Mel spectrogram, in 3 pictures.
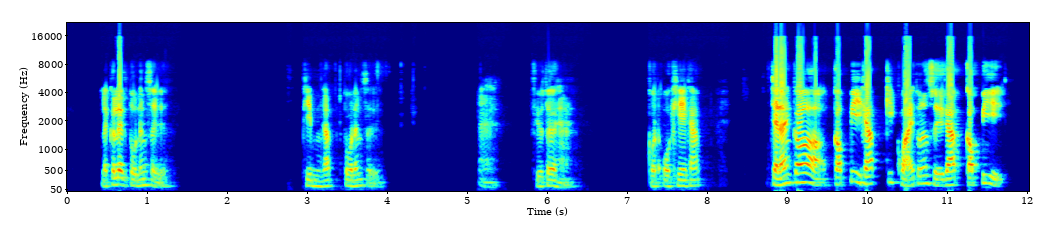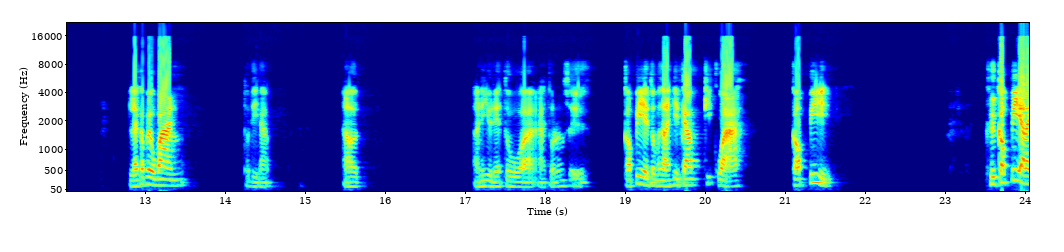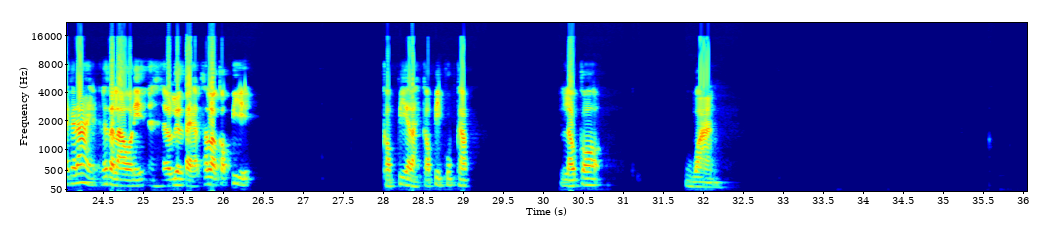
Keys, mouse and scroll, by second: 0.1 click, 0.7 click, 2.1 click, 3.3-4.9 typing, 6.6-7.5 drag, 8.0 click, 9.8 right click, 12.3 click, 13.8 click, 16.6 click, 18.3-19.3 drag, 19.7 right click, 22.3 click, 25.5 drag, 27.1-28.1 right drag, 29.1 click, 32.9 right click, 35.1 click.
